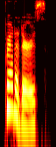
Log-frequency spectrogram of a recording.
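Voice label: "predators", British English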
